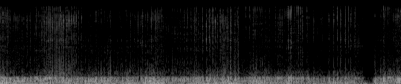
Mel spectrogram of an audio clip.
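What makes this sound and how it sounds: Long nails on both hands quickly scratch a rounded, hollow metal mesh microphone grille. The result is a dense, continuous low rumbling and scratching, with a brief drop to near silence just before the end.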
